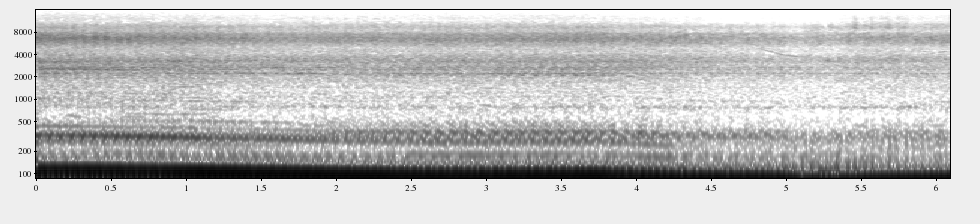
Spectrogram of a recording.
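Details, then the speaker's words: Cadillac CTS-V (gen 1, V8, with a cam) found abandoned, idling after a first start: deep, steady rumble with a smooth, even beat and no ticking from the top end; good oil pressure, no unhappy lifters. Normal idle. "sounds like the motor's got good oil pressure i don't hear any unhappy lifters or anything"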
